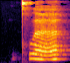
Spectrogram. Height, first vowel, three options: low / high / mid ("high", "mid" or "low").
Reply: mid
